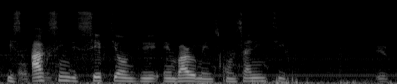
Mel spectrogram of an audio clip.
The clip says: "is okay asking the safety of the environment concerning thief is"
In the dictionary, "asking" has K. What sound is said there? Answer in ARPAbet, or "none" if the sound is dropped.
none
